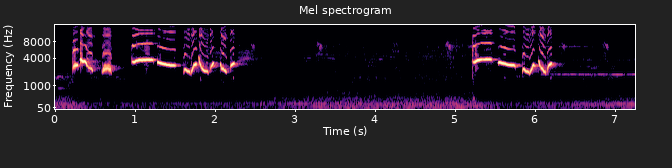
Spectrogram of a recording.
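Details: Orange-headed thrush (anis merah), a caged songbird whose harsh song is used as a lure to get birds singing; whistled, wavering phrases around 3-4k, repeated in two bursts with a long quiet gap between them.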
